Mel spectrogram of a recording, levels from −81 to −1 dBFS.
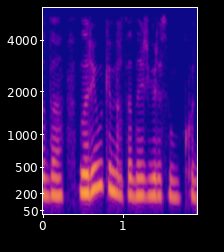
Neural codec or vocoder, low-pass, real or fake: autoencoder, 44.1 kHz, a latent of 192 numbers a frame, MeloTTS; 5.4 kHz; fake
